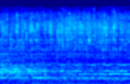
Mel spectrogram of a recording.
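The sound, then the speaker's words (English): Water pours steadily into a bathtub, a continuous rushing and splashing with no breaks and no voices over it. “Stop water there at once, Jordy.”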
